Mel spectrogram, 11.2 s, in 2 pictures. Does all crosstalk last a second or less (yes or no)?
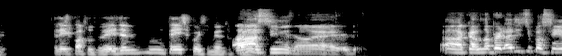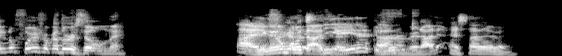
no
